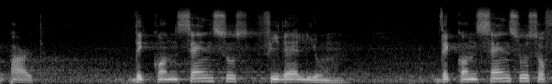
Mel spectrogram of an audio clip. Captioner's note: speaking in foreign language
